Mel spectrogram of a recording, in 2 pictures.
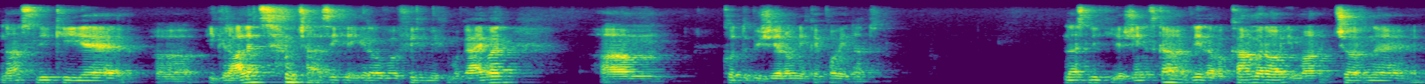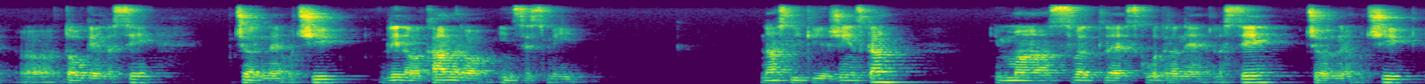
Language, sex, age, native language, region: Slovenian, male, 30-49, Slovenian, Central Slovenia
